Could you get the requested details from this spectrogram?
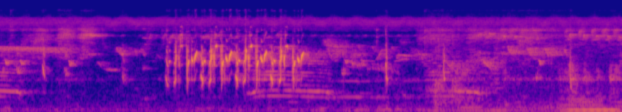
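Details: Sooty-headed bulbul lure in ngalas style to prompt silent birds to reply: a single lively burst of quick repeated chirps lasting under two seconds, followed by a few scattered notes and a faint low rumble.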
